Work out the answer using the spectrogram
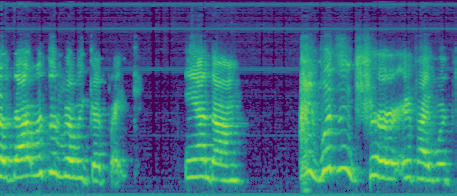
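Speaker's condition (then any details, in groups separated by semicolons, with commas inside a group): Cerebral palsy; affects fine motor skills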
